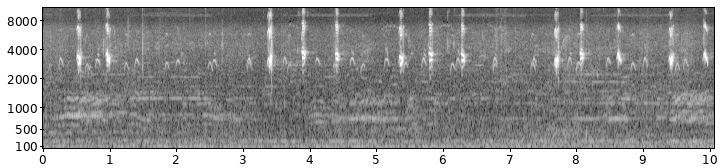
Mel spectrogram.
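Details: Golden oriole at the nest with a mantis for its chicks: crisp high chipping notes, some in close pairs, roughly seventeen spread over ten seconds, quiet steady background.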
